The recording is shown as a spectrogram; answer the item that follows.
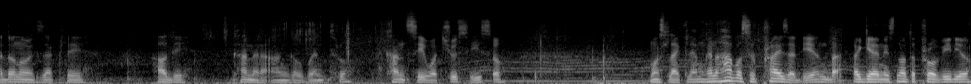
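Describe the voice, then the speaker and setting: Speaking in a non-native accent at a fairly quick pace, a man with a fairly low pitch and ordinary pitch variation leaves long, frequent pauses over noticeable background noise. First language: not English. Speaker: mountain bike vlogger. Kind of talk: casual tutorial. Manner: animated.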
